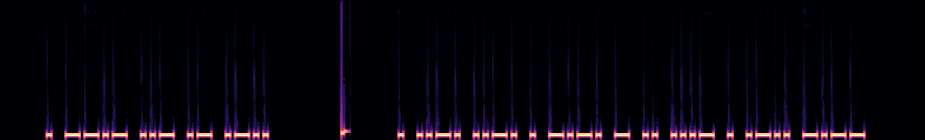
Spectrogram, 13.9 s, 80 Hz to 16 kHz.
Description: Morse code, heard as a keyed tone, about 17 wpm, 700 Hz. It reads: EQUAL EFFECTIVELY
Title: Sentences from Top 1400 Words - New Word Drill - 17wpm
